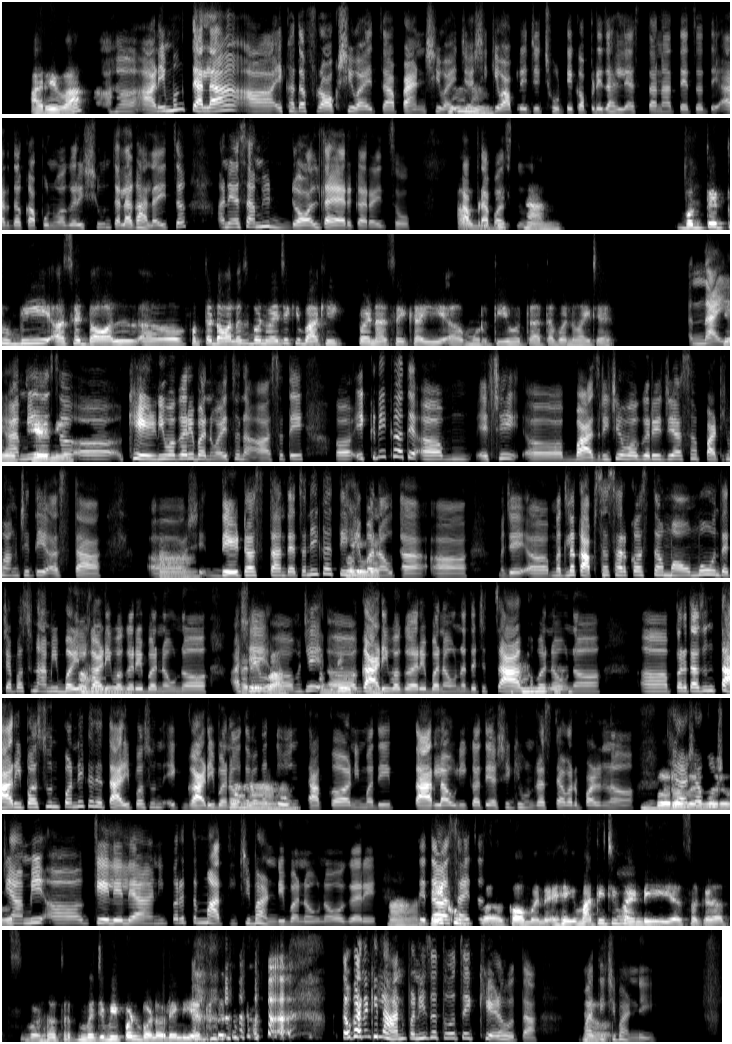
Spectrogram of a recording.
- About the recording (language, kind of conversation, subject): Marathi, podcast, लहानपणी तुम्ही स्वतःची खेळणी बनवली होती का?
- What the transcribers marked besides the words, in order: other background noise; tapping; other noise; in English: "कॉमन"; laughing while speaking: "हे"; laughing while speaking: "बनवतात"; laugh; chuckle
